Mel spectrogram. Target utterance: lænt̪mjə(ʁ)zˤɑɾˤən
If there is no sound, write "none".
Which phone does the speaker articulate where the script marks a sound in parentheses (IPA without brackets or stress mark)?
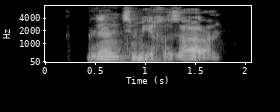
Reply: χ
